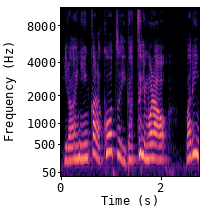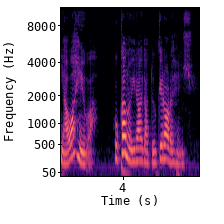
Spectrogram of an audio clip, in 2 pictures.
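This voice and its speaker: A woman's voice: fairly high pitch, animated, natural voice. A woman playing a blunt, skeptical detective's assistant with a Kansai accent in a comedic radio drama. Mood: brisk, businesslike. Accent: Kansai Japanese. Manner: blunt, brisk retorts.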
